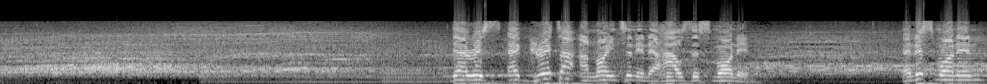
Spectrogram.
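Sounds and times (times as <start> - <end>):
audience shouting: 0.0 - 4.5, 6.7 - 9.8
audience clapping hands: 0.0 - 4.8, 7.4 - 9.8
speech: 4.6 - 7.7, 9.0 - 9.8.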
